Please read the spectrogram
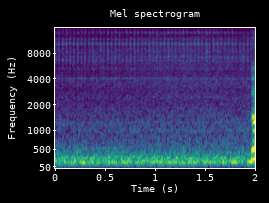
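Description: Steady low rush of small waves breaking on a sand beach.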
